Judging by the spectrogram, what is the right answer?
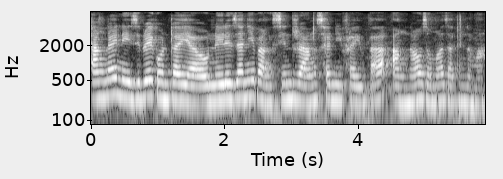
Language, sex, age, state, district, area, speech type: Bodo, female, 30-45, Assam, Kokrajhar, urban, read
